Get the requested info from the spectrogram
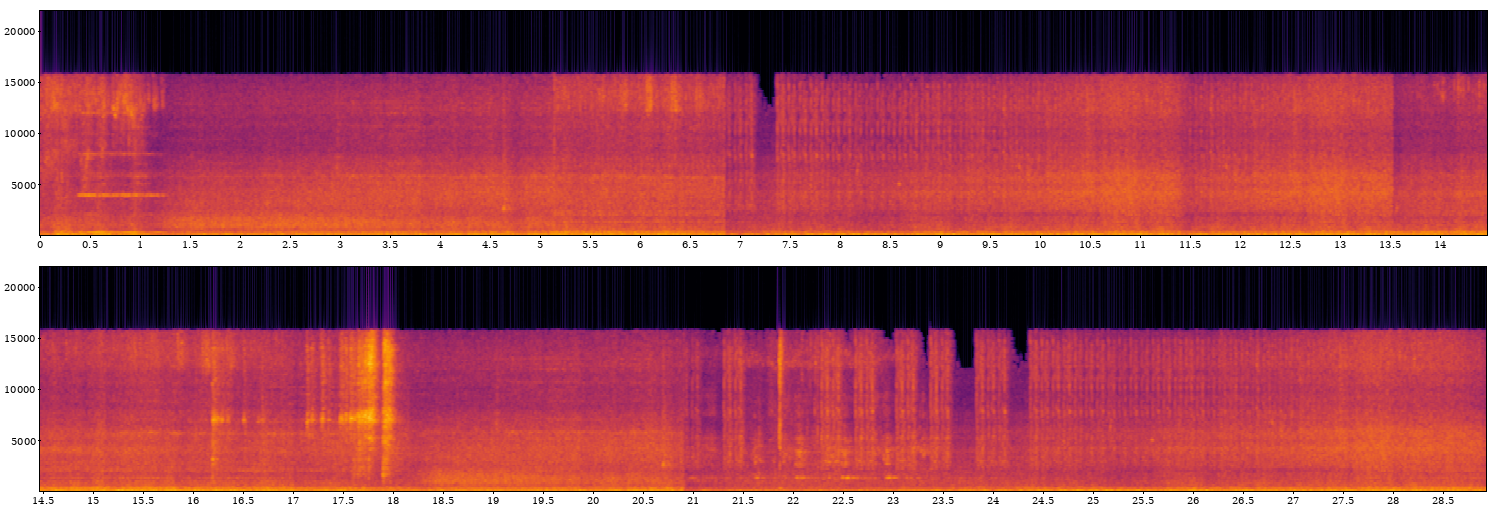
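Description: Steel roller coaster train running along its track: a steady rolling rumble of wheels on rail, with abrupt shifts in level several times.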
